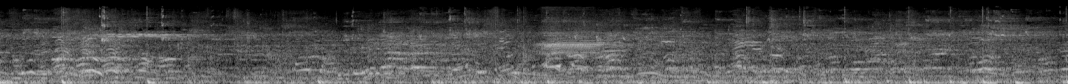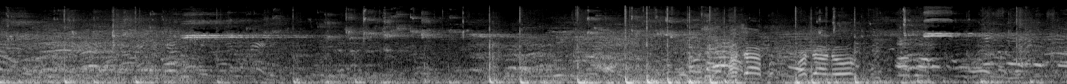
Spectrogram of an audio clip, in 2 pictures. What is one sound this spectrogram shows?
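Sneakers squeak sharply on a court.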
